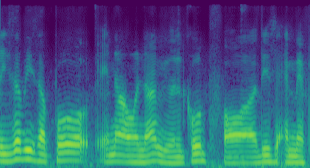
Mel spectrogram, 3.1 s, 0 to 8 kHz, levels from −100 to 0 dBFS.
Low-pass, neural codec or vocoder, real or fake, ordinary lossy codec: 7.2 kHz; codec, 16 kHz, 2 kbps, X-Codec, HuBERT features, trained on general audio; fake; none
